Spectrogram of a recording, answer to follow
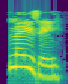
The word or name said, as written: lazy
